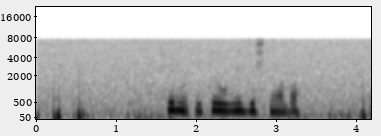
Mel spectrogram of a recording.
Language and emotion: Russian, neutral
